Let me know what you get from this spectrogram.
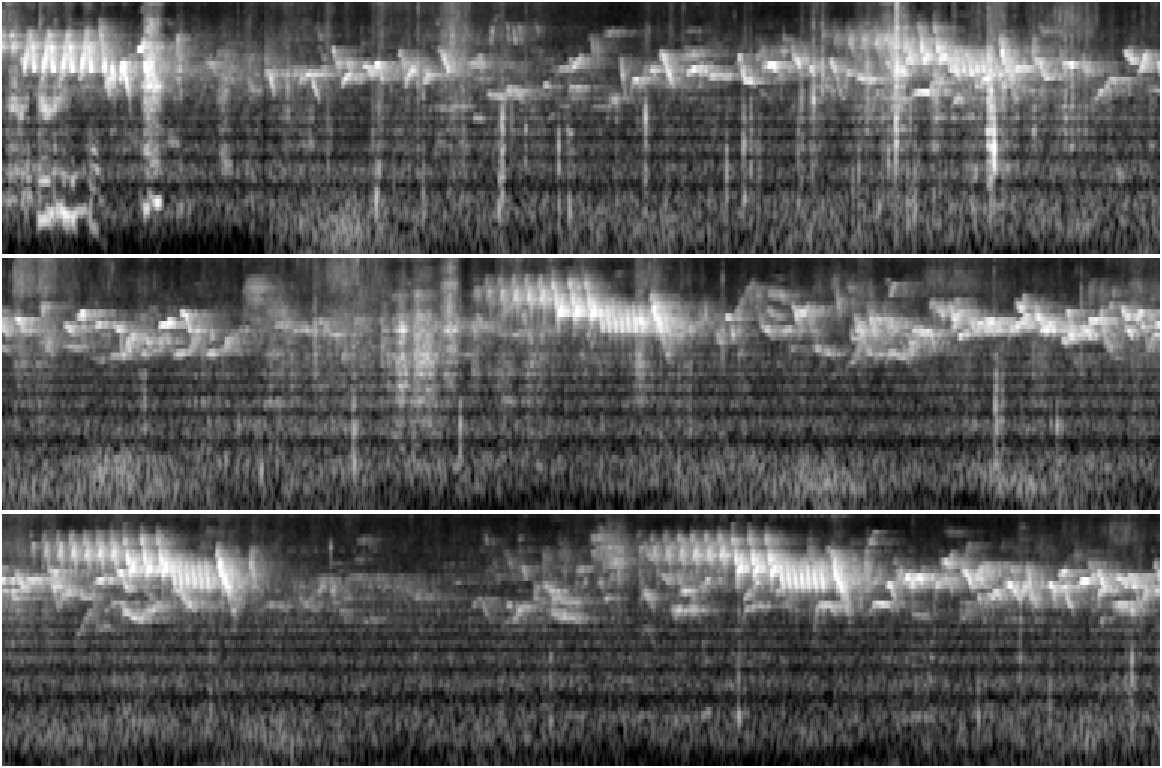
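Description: Birds singing and chirping, several at once, with a louder high song recurring every six seconds or so.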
